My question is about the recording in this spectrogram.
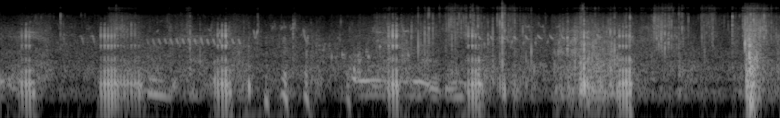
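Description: Kune kune pig giving a few low grunts, with scattered clicks and rustles around it.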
